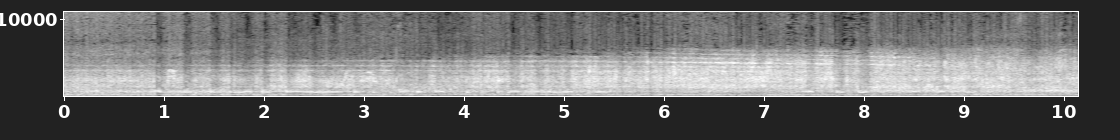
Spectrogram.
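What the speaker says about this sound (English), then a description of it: "This Boeing 747 hit a wind gust right before touching down," Boeing 747 jet engines roar steadily as the airliner floats down in a wind gust before touchdown, a continuous broad rumble heard from a distance with no clear breaks.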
